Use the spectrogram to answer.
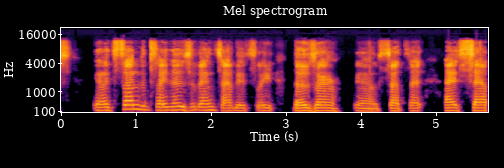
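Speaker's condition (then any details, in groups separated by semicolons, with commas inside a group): Spinal muscular atrophy; genetic, from birth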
